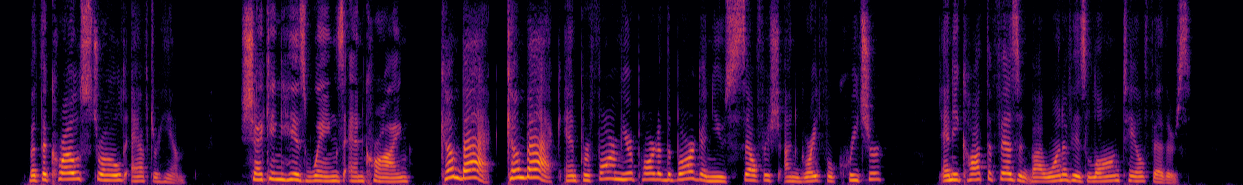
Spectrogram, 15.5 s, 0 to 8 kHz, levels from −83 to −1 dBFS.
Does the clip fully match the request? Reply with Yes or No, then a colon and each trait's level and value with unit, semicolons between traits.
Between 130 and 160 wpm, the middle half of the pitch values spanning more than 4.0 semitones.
Yes: average, 145 wpm; average, 5.2 semitones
